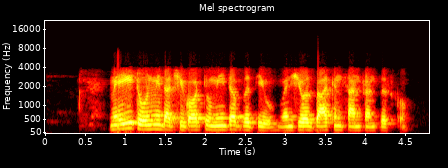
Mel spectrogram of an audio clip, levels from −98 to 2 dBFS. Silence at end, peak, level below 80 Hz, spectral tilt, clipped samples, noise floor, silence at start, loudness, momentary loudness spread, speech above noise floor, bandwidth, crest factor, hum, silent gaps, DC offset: 0.3 s; 0 dBFS; -62 dBFS; -2.5 dB/octave; under 0.1%; -54 dBFS; 0.8 s; -16 LUFS; 9 LU; 38 dB; 4.1 kHz; 16 dB; none; none; under 0.1%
